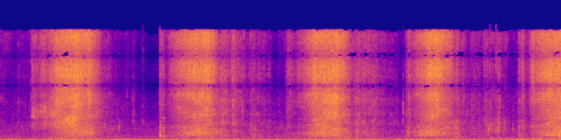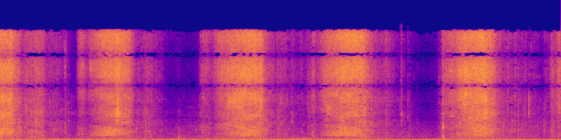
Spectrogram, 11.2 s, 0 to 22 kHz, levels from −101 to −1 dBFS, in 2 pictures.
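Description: No technical faults are audible.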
